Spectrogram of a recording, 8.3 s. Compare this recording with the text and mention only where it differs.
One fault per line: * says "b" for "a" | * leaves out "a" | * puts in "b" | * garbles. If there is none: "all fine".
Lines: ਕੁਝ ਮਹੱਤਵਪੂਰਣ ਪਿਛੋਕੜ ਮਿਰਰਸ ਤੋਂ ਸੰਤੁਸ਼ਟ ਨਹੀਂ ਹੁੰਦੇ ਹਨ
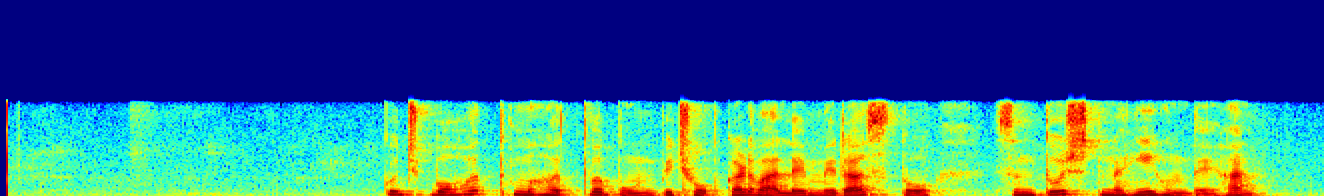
* puts in "ਬਹੁਤ"
* puts in "ਵਾਲੇ"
